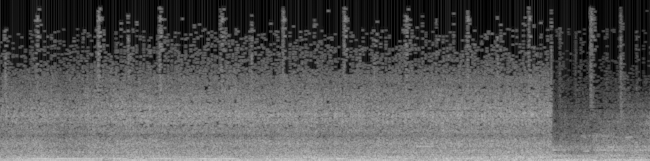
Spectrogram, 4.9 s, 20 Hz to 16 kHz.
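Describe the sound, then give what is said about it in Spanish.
A loud, steady mechanical roar of water-bombing planes, helicopters and motor pumps fighting the Begís wildfire in Castellón, Spain, which has burned more than 13,000 hectares, with low humming engine tones running throughout and the hissing upper noise thinning out near the end. “Estamos escuchando los hidroaviones, los helicópteros y las motobombas que trabajan a esta hora para evitar que las altas temperaturas actúen de combustible en un incendio que ya ha arrasado más de 13.000 hectáreas.”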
